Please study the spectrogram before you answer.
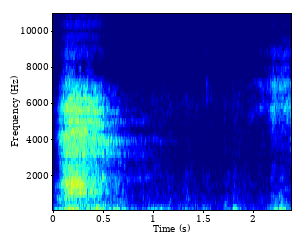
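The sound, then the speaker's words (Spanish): A single deep exhale during a guided breathing exercise: a loud, breathy rush of air at the start that tapers away, followed by quieter, softer sounds. “Exhalo grande.”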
